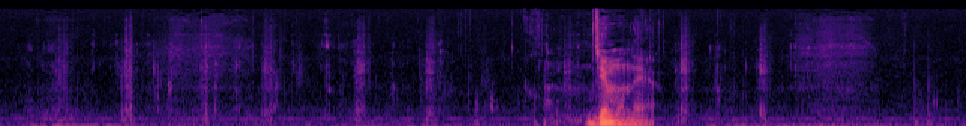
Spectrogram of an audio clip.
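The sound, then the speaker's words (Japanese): Chewing with scattered small crunchy clicks, then one loud, sharp crunching bite near the end, as a person eats and drinks while talking. The person speaks briefly and quietly over the eating. “咀嚼音注意”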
